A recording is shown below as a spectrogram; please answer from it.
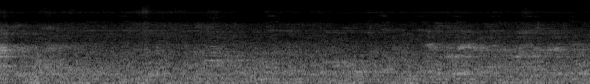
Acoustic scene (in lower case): subway station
